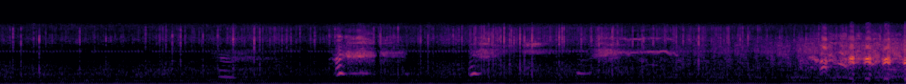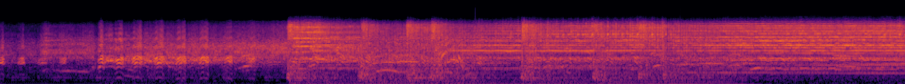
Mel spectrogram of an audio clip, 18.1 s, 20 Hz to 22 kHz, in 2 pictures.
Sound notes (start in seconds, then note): 4.6 moaning; 8.1 man laughing; 11.9 intense suspense music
